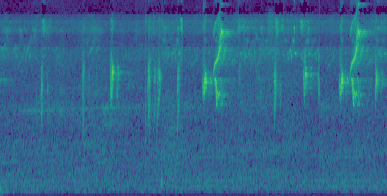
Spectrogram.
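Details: Red-vented bulbul giving short chirpy phrases of sharp rising and falling notes, two clear bursts about three seconds apart, with scattered faint chirps from other birds and steady low background noise.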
